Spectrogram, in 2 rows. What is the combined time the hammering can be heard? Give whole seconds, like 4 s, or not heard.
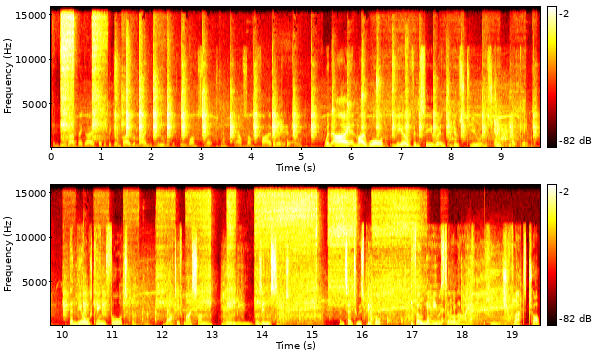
11 s.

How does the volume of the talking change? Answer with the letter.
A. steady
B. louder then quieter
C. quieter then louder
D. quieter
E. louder
E.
